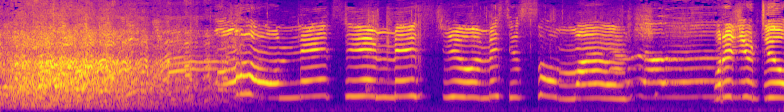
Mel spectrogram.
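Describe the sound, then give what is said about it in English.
A burst of rough noise gives way to a cat named Jinxie, also called Nancy, meowing repeatedly, a run of drawn-out, wavering, whiny cries that are fairly loud, with brief pauses between them. “I went to their apartment and I said, you don't love that cat.”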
